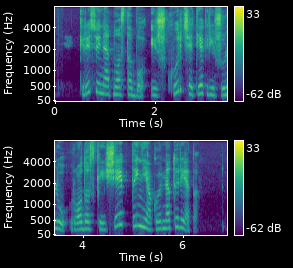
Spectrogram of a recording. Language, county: Lithuanian, Marijampolė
